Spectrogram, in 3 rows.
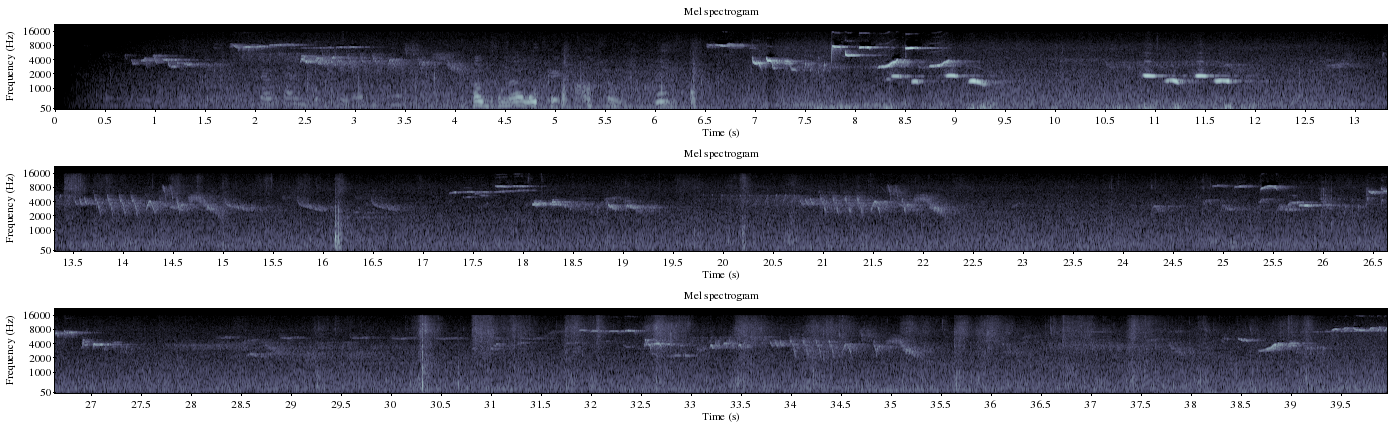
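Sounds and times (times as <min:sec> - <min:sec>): songbirds chirping and singing: 0:00.4 - 0:12.0, 0:24.3 - 0:39.9.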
